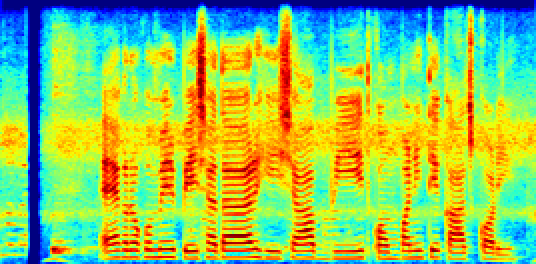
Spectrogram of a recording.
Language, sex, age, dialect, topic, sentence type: Bengali, female, 25-30, Northern/Varendri, banking, statement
